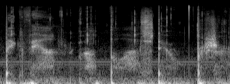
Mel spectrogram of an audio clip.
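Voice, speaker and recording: A young woman whispering casual gameplay chat in an ASMR style, slow and halting, close to a desktop microphone at home. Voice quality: breathy unvoiced whisper. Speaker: gaming ASMR streamer. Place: indoors in a room at home. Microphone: close-up desktop condenser microphone.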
